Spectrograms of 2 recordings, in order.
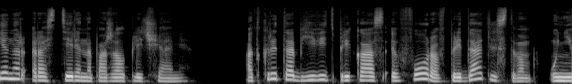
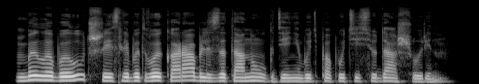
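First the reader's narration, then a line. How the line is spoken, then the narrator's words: Plain. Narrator (Russian): сказал Еврибиад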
